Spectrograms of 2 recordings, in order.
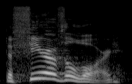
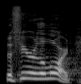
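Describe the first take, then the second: First: Said in the usual way. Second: "The fear of the Lord" restated higher, each word weighted; emphatic repeat. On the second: Shown as a demonstration. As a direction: lift the pitch and drive the phrase home.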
